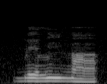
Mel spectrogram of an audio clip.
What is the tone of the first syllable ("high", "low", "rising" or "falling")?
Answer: low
